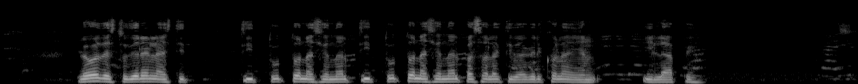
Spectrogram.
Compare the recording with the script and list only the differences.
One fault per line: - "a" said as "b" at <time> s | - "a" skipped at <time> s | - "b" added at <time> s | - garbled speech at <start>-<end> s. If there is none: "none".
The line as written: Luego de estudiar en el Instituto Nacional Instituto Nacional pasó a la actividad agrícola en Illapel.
none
